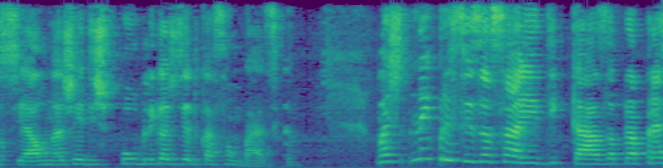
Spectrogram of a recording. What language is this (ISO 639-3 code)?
por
